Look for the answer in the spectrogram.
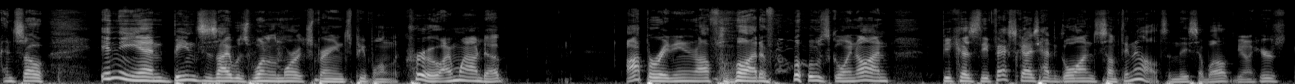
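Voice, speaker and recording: This man's voice is fairly high as he swaps anecdotes on a podcast, an experienced film crew raconteur whose telling is casual, animated and hesitant.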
